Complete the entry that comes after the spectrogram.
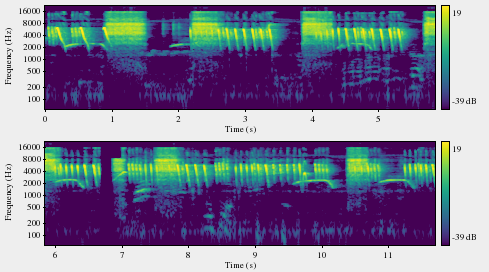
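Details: A Bar-winged prinia (ciblek) held in its owner's hand keeps singing, giving loud, rapid trilled bursts mixed with high rising whistles, repeated every second or two, while a person speaks softly in the background.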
